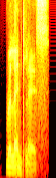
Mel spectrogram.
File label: "relentless", British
